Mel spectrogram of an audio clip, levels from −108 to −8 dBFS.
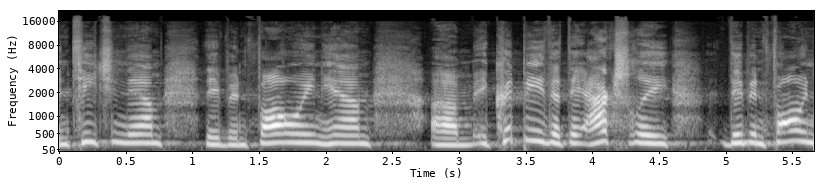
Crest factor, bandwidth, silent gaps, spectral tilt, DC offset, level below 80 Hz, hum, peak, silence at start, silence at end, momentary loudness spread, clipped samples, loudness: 18 dB; 17 kHz; none; -5 dB/octave; under 0.1%; -70 dBFS; none; -2 dBFS; 0 s; 0 s; 11 LU; under 0.1%; -21 LUFS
